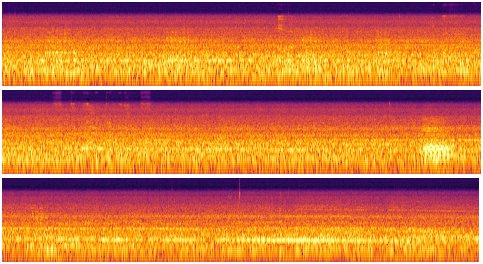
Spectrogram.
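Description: A car's engine hums steadily as it drives along a road.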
